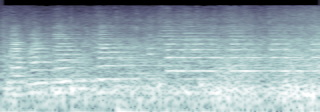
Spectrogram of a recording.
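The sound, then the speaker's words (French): Ambience at an indoor public swimming pool in Paris: a continuous wash of water noise with a steady low hum underneath, even in level and without distinct voices. “Là, je suis à la piscine, à Belleville, à Paris”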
